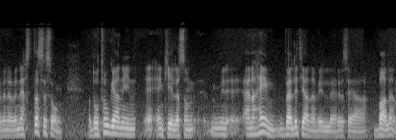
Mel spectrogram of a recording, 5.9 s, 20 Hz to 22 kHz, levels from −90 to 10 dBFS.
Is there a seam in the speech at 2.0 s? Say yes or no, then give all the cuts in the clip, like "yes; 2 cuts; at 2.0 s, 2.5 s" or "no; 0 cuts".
yes; 2 cuts; at 2.0 s, 5.0 s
